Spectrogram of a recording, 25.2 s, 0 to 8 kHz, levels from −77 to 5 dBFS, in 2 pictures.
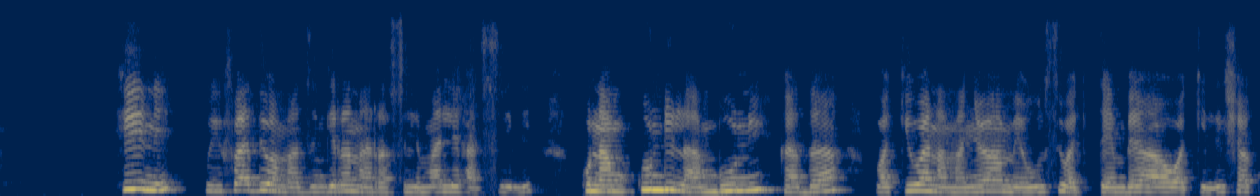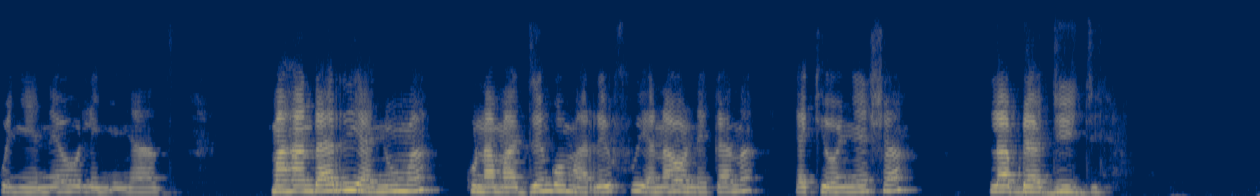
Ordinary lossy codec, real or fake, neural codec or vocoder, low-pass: Opus, 24 kbps; real; none; 7.2 kHz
